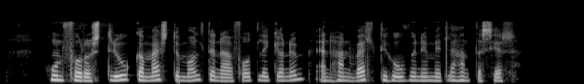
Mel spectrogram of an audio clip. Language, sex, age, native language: Icelandic, female, 40-49, Icelandic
